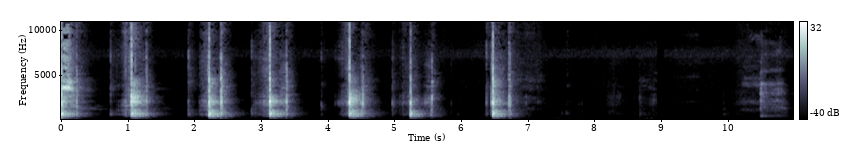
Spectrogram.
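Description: Chef's knife slicing garlic cloves on a plastic cutting board: six separate cuts, each with a sharp tap of the blade, about once a second, stopping about seven seconds in.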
